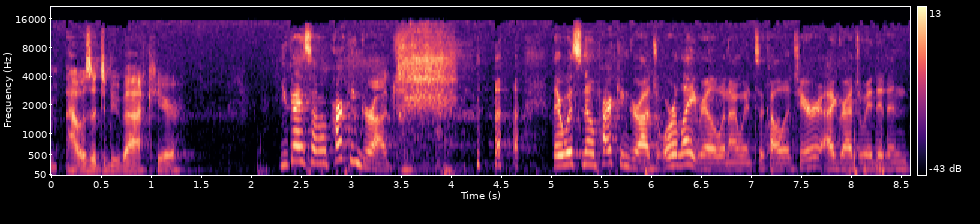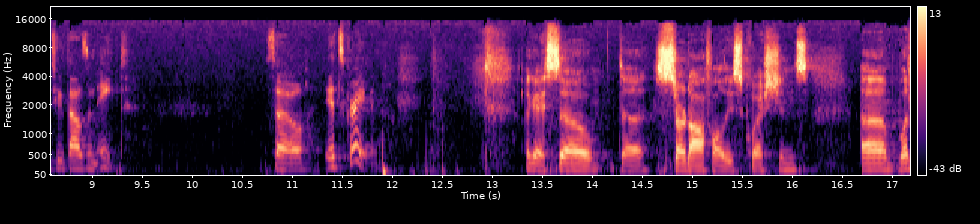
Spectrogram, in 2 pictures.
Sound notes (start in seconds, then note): 3.4 all laughing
